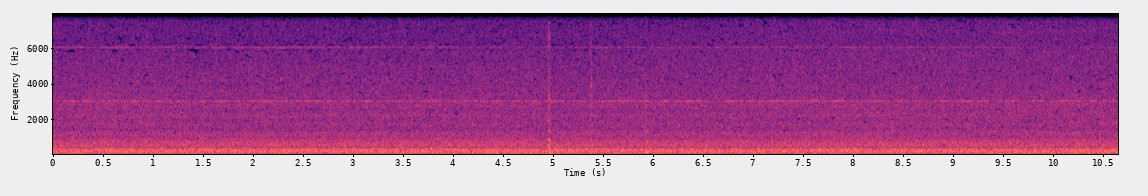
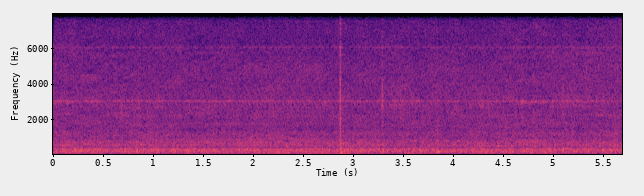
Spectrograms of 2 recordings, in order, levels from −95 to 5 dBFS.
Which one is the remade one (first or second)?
second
